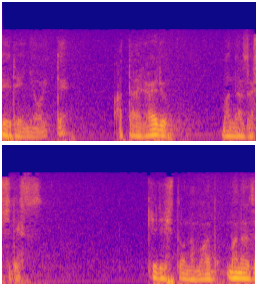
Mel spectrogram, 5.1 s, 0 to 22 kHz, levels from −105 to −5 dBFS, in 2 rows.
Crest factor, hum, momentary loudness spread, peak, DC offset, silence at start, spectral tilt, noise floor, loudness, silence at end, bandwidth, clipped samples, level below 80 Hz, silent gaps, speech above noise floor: 20 dB; none; 17 LU; -10 dBFS; under 0.1%; 0 s; -6 dB/octave; -59 dBFS; -32 LUFS; 0 s; 11 kHz; under 0.1%; -48 dBFS; none; 29 dB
